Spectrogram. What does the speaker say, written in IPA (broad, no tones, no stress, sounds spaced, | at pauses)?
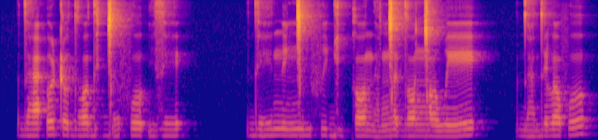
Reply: dʱ a ʔ o ʈ o dʱ ɔ d ɪ ɡ͡ǀ ə̤ f o ʔ i̤ z e̤ | dʱ e̤ n̪ i ŋ͡ǀ i̤ f i ɡ i̤ k ɔ n a̤ ŋ͡ǀ ə d ɔ ŋ͡ǀ ɔ w e | d̪ a̤ d̪ ɪ l ɔ f o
